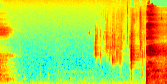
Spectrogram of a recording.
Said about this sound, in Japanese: こうしてね、石鹸を泡立てて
